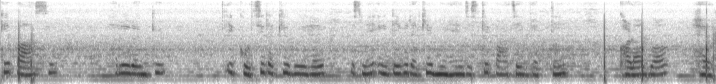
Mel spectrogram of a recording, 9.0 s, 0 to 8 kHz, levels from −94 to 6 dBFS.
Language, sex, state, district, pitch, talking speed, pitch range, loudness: Kumaoni, male, Uttarakhand, Tehri Garhwal, 235 Hz, 160 wpm, 215-260 Hz, -25 LUFS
